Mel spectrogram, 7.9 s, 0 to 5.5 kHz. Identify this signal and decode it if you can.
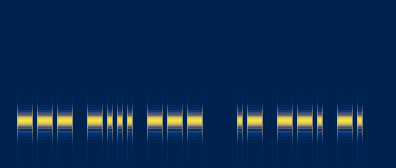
Morse code, heard as a keyed tone, about 12 wpm, 600 Hz. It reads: OBO AGN
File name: Korte ord DK 12wpm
